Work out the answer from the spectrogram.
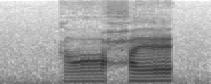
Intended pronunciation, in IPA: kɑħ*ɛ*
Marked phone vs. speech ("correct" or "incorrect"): correct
